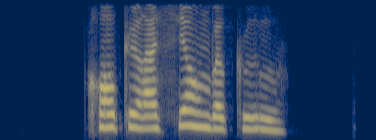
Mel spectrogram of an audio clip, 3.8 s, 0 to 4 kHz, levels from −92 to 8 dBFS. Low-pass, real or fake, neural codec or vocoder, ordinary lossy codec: 3.6 kHz; fake; autoencoder, 44.1 kHz, a latent of 192 numbers a frame, MeloTTS; AAC, 32 kbps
